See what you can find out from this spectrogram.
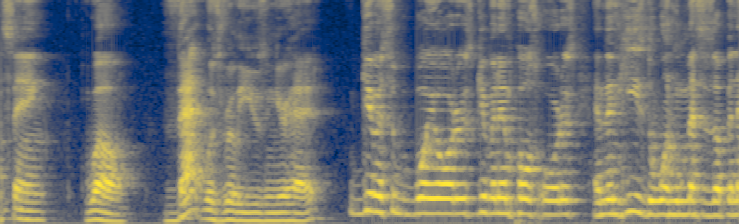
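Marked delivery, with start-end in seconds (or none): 0.8-3.2 low mocking sarcasm. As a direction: drop the voice and mock him. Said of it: "Superboy mocking Robin".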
